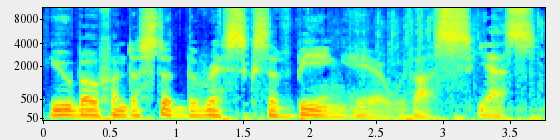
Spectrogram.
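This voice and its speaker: A man voicing a calm, cryptic and mysterious leader in a tabletop game, terse and measured. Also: low-pitched, voice pushed down.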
